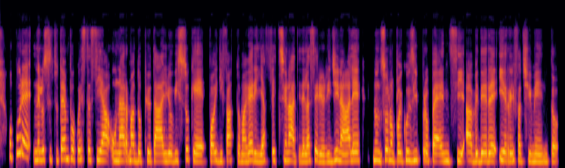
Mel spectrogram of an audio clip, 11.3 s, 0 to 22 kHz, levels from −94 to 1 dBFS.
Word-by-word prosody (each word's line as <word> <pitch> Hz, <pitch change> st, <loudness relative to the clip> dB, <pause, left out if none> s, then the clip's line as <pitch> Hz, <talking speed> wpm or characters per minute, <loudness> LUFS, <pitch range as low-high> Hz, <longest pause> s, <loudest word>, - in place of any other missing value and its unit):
Oppure, 320 Hz, -1 st, +1 dB
nello 215 Hz, +1 st, +1 dB
stesso 220 Hz, -1 st, -6 dB
tempo 235 Hz, 0 st, +1 dB
questa 225 Hz, +1 st, -1 dB
sia 210 Hz, -2 st, +1 dB
un'arma 200 Hz, 0 st, +2 dB
a -, -, -1 dB
doppio 195 Hz, +1 st, -2 dB
taglio? 185 Hz, 0 st, +2 dB
Visto 195 Hz, +5 st, -3 dB
che 180 Hz, -4 st, 0 dB
poi, 195 Hz, +1 st, +1 dB
di 185 Hz, 0 st, -4 dB
fatto, 195 Hz, +1 st, -2 dB
magari 190 Hz, +1 st, +1 dB
gli 180 Hz, -, +1 dB
affezionati 200 Hz, -1 st, -1 dB
della 180 Hz, +1 st, +1 dB
serie 190 Hz, -3 st, 0 dB
originale 185 Hz, +2 st, +1 dB, 0.2 s
non 215 Hz, -1 st, 0 dB
sono 210 Hz, +2 st, 0 dB
poi 200 Hz, +2 st, 0 dB
così 210 Hz, 0 st, -1 dB
propensi 190 Hz, -1 st, 0 dB
a 205 Hz, -1 st, +3 dB
vedere 190 Hz, +2 st, +2 dB
il 205 Hz, -3 st, +1 dB
rifacimento. 180 Hz, -2 st, -1 dB
195 Hz, 160 wpm, -17 LUFS, 185-210 Hz, 0.2 s, a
